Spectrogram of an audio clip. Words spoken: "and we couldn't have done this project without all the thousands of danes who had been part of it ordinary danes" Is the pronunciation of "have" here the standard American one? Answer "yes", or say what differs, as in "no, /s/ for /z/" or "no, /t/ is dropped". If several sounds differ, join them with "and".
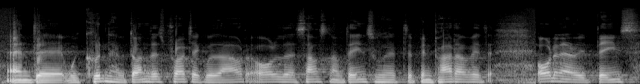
yes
